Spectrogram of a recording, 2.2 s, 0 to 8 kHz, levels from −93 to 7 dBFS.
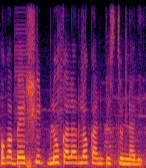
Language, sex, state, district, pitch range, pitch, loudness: Telugu, female, Telangana, Mahabubabad, 245-270 Hz, 265 Hz, -14 LUFS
